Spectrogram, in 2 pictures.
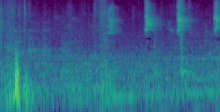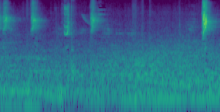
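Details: Female ultramarine grosbeak calling to solicit mating, ready to breed: a steady series of about nine short, sharp chips roughly every two-thirds of a second, with a louder chip to close and a quiet background.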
